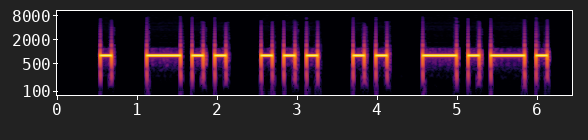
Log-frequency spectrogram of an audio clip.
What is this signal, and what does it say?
Morse code, heard as a keyed tone, about 8 wpm, 800 Hz. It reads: EDSIC
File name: LEZIONI / 6 PKX0 / 6 PKX0 8wpm 3341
